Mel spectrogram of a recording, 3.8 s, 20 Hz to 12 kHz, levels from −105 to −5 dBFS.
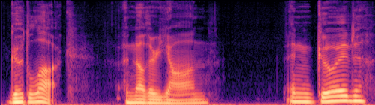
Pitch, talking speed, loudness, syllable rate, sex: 120 Hz, 65 wpm, -17 LUFS, 3.4 syllables/s, male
